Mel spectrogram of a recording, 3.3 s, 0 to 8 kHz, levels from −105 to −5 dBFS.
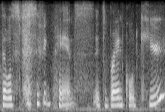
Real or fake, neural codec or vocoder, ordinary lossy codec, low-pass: real; none; Opus, 16 kbps; 7.2 kHz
